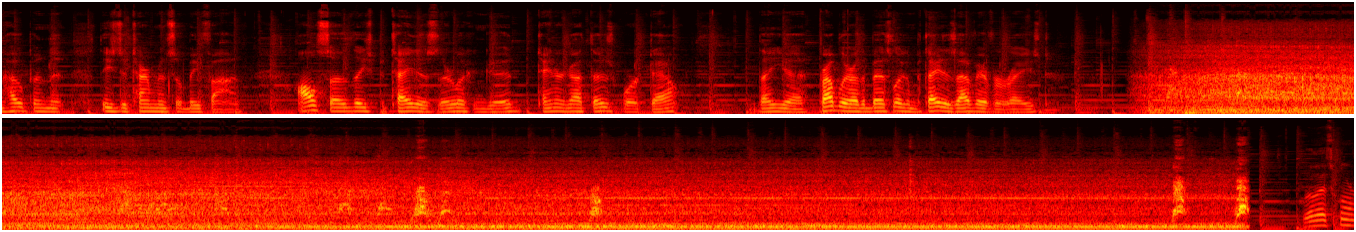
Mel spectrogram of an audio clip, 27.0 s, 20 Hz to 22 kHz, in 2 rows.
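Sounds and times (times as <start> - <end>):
engine running steadily: 11.3 - 26.0.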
